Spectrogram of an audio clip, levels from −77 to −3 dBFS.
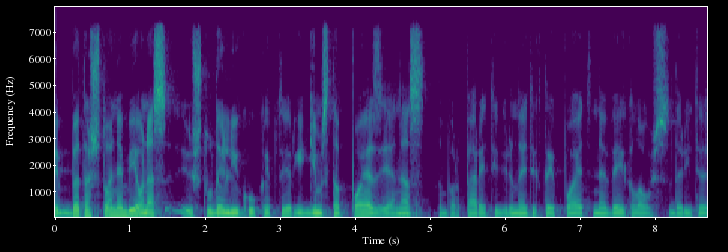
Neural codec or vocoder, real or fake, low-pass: none; real; 7.2 kHz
